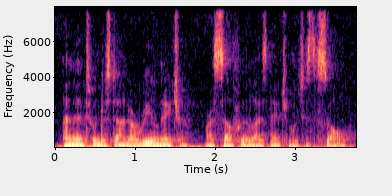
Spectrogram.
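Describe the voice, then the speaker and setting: Man, scripture class teacher, low-pitched, warm dark tone, emphatic reading, casual explaining. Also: fast talker, creaky, a little hiss or hum. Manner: reads with sudden loud emphasis on key words; relaxed chatty explaining with fillers. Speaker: Gita class speaker. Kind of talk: reading commentary aloud, then explaining informally. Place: temple class room.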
